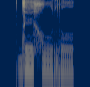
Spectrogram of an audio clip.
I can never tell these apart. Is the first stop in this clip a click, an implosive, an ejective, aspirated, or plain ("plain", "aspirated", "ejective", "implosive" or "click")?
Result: plain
